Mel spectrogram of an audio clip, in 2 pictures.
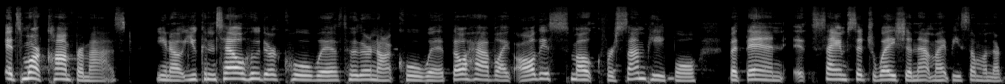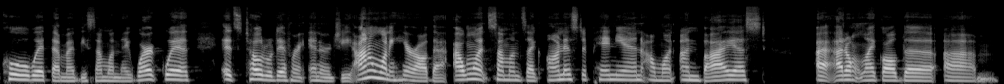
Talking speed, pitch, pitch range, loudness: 215 wpm, 205 Hz, 185-225 Hz, -19 LUFS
